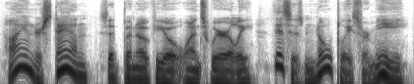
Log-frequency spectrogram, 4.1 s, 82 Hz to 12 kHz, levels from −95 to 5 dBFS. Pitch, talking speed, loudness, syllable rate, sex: 120 Hz, 190 wpm, -16 LUFS, 5.3 syllables/s, male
